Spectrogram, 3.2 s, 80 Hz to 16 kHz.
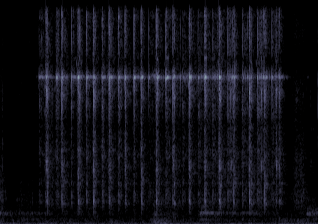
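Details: Hyundai Sonata 3.3 V6 with 144,000 miles, new PCV valve shaken by hand versus old one: quick, crisp, free clicking about three rattles a second, bright and open, old one sounds clogged; healthy, unclogged PCV valve.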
